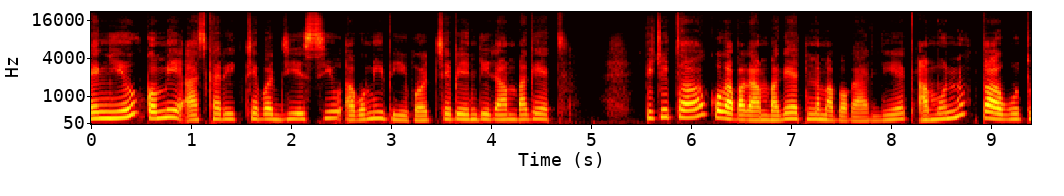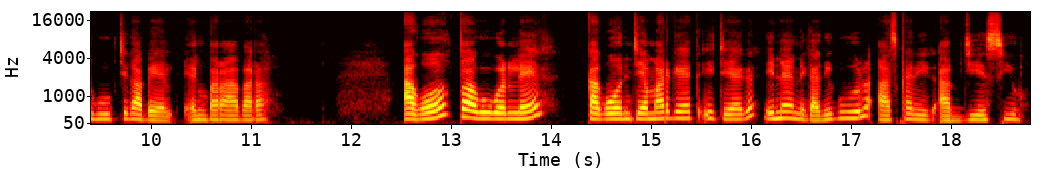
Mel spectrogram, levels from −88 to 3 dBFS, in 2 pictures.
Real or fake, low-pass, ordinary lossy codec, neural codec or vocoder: fake; none; none; codec, 44.1 kHz, 3.4 kbps, Pupu-Codec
